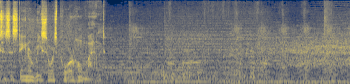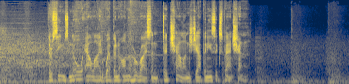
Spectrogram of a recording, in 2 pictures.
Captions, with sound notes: a resource poor homeland. [ominous music] [cheering] There seems no Allied weapon on the horizon to challenge Japanese expansion.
